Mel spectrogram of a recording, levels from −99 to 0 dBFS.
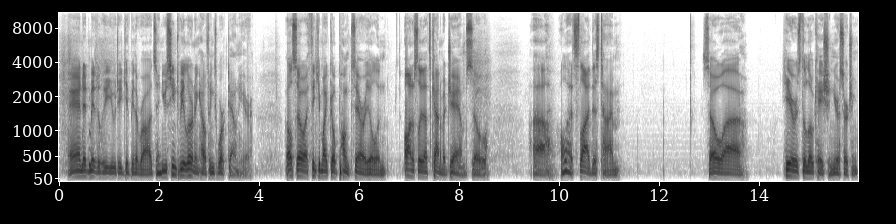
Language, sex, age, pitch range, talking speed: English, male, 40-59, 80-100 Hz, 190 wpm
